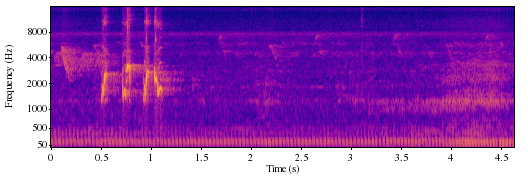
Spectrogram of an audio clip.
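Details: Decoy cream-vented bulbul, a new bird for luring wild ones, gives one brief burst of four or five quick warbled notes over a steady low mechanical hum and faint background noise.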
